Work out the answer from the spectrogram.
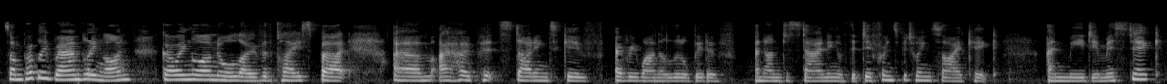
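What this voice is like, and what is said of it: Slight Australian accent. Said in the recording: “I've got a little bit of an accent, which isn't English. I'm originally from Australia”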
